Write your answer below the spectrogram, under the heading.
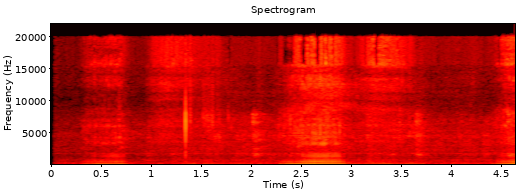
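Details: Pet dog snoring loudly enough to wake itself up: deep, rumbling snores in long swells roughly every two seconds, with softer breathing between them, indoors.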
